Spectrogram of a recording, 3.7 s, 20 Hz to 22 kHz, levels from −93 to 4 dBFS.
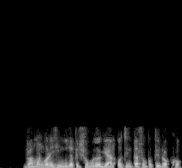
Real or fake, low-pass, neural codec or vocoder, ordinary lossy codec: real; 5.4 kHz; none; MP3, 48 kbps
